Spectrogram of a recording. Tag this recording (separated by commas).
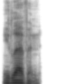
Human voice, Speech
